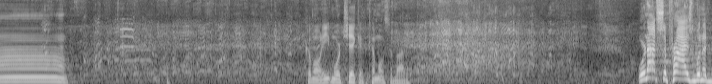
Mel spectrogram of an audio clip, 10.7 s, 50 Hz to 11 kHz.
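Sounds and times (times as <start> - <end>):
person imitating a cow mooing: 0.0 - 1.2
crowd murmuring: 0.0 - 4.7
laughter: 0.0 - 8.9
speech: 4.6 - 6.5, 9.6 - 10.6.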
